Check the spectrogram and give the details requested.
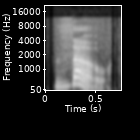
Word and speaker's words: though: So, though is pronounced like though. It rhymes with go or no. The o u g h at the end is completely silent here.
